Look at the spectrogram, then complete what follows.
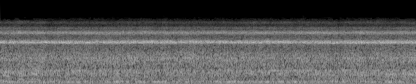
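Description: F-16 jet engines running steadily: a high, even whine over a broad rush of engine noise, with no change in pitch or loudness.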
